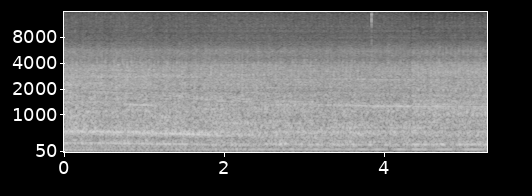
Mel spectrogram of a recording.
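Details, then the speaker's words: Audi S8 4.2 V8 (340 hp) on LPG, after a crank-no-start from a shorted blown fuse and a bad coil causing a cylinder 5 misfire: now an even, steady idle rumble with no skips or stumble; engine runs smoothly on all cylinders. "but right now the engine is running smooth, so it's not a problem the LPG to start up."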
